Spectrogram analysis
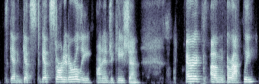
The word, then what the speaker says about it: Irakli: Irakli, right?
